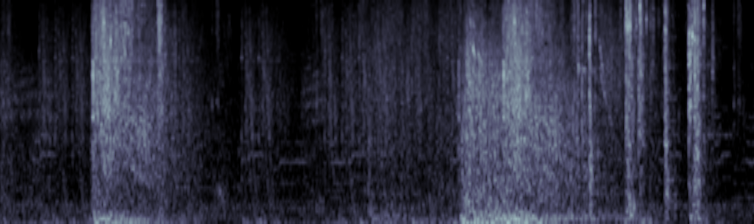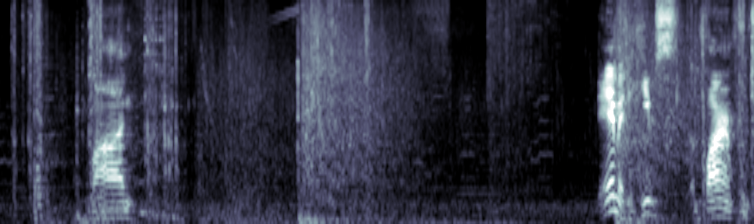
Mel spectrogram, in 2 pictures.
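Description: Heavy gunfire blasts in short bursts.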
